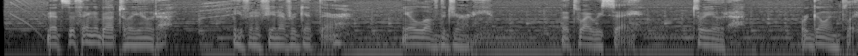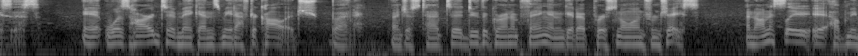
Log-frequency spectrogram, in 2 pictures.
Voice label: Commercial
